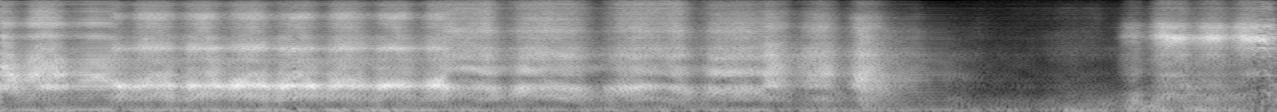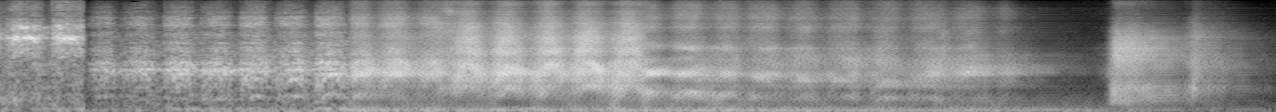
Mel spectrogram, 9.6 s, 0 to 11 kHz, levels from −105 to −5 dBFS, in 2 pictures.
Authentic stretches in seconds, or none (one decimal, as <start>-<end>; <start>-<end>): 4.7-6.1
